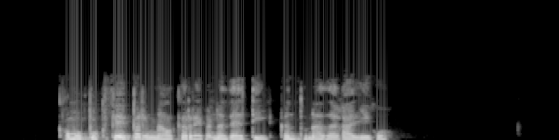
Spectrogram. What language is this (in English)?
Catalan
